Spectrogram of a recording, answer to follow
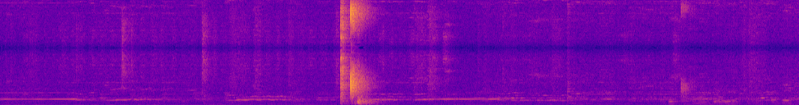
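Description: A single loud, sharp clack of heavy Russian-billiards balls as a cue shot is played, about halfway through, ringing out briefly. A few faint ball clicks come in the background.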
